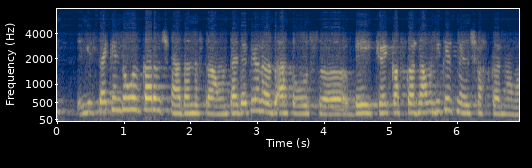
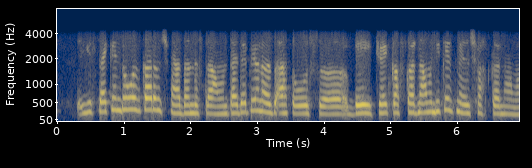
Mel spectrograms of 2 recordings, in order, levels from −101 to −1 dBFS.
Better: second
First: noise reduction (neural separator model SepFormer DNS4)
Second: none

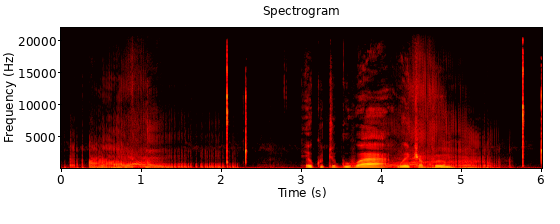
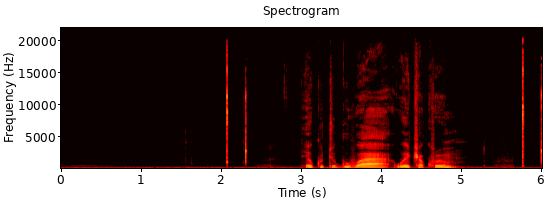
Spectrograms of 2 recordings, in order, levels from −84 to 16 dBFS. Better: second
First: background sound (Zipper (clothing)); 9 dB below the speech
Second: none

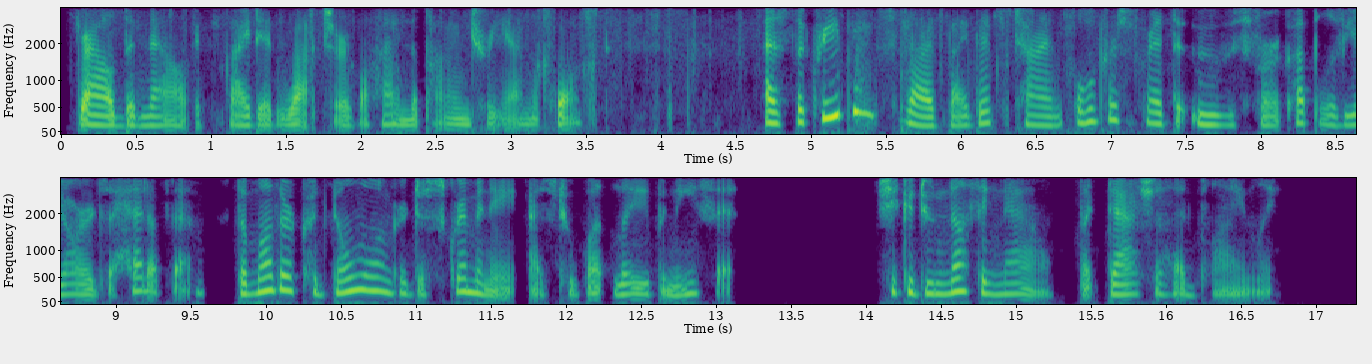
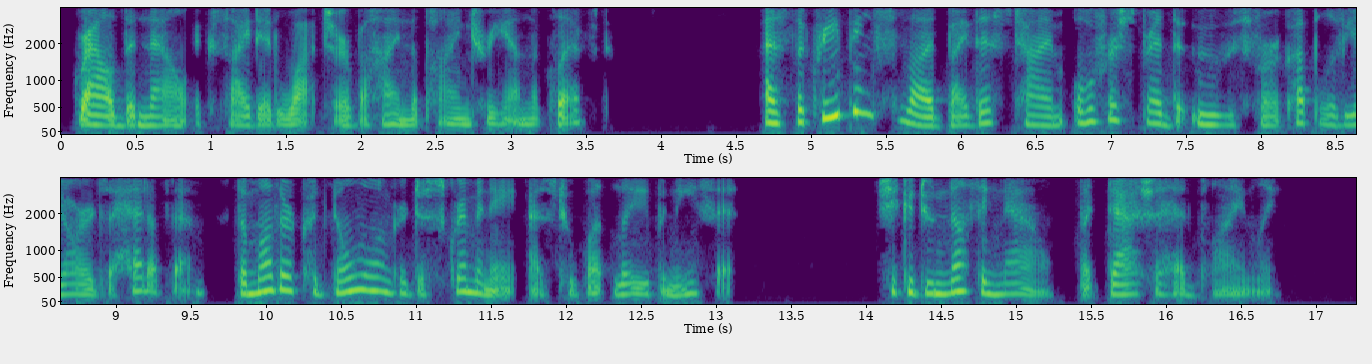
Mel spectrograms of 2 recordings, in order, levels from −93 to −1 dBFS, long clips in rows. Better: second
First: noise reduction (neural separator model SepFormer WHAM!)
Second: none

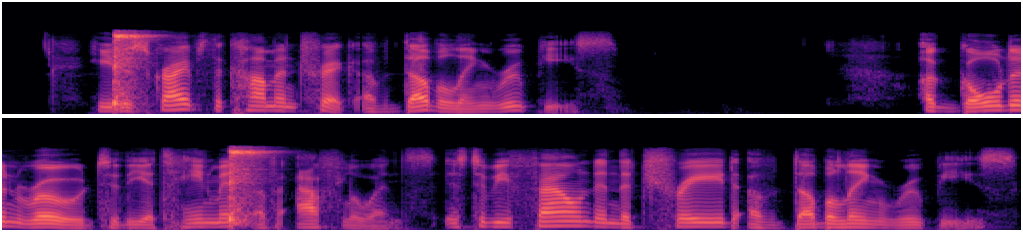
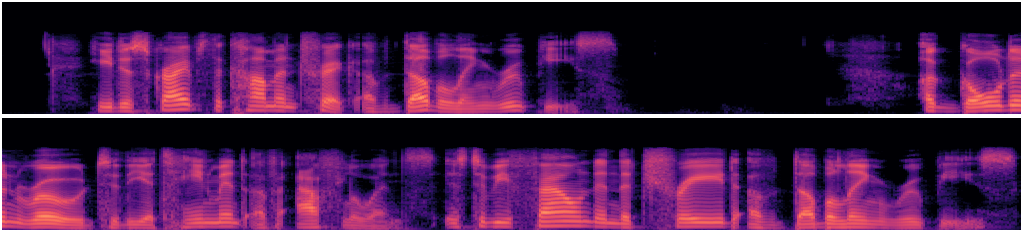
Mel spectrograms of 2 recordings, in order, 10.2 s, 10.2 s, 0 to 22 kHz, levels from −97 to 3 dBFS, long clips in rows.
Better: second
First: background sound (Tambourine); 3 dB above the speech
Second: none

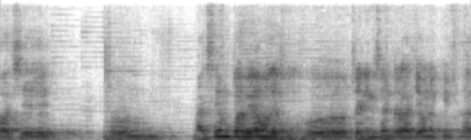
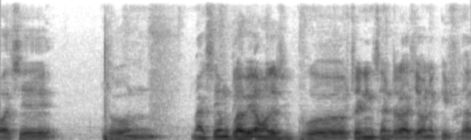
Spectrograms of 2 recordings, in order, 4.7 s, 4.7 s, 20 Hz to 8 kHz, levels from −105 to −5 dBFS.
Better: second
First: noise reduction (neural separator model SepFormer DNS4)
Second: none

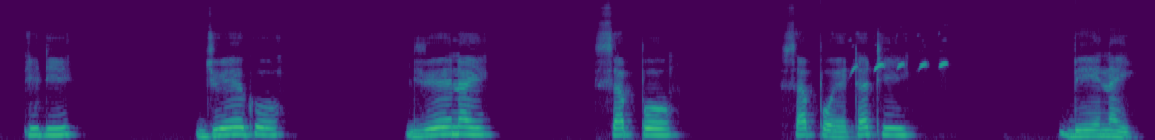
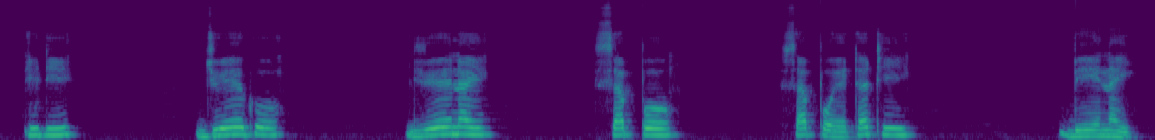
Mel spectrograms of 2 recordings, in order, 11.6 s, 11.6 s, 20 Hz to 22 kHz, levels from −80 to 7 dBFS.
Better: second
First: noise reduction (neural mask model Resemble Enhance denoiser)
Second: none

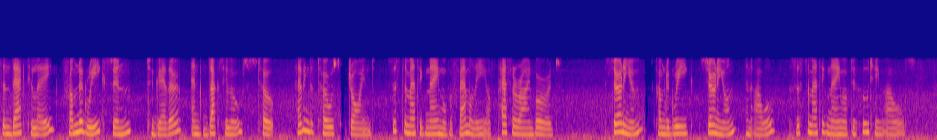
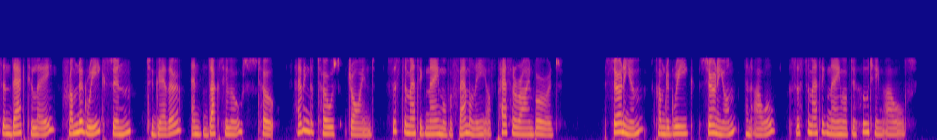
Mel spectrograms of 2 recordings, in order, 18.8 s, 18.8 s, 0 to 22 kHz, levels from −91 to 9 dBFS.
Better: second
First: background sound (Insect); 18 dB below the speech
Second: none

